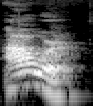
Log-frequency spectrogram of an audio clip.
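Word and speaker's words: hour: R mesmo House he agora our Não esse não tem esse som de R é como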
